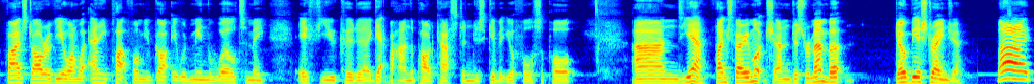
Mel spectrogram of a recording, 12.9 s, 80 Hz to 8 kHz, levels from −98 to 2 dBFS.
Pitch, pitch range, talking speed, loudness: 135 Hz, 115-165 Hz, 205 wpm, -23 LUFS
